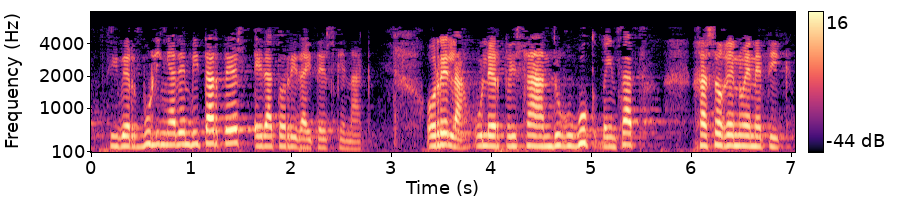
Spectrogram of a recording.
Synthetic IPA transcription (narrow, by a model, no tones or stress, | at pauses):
siβ̞e̞ɾβuliɲaɾe̞mbit̪aɾt̪e̞se̞ɾat̪o̞rið̞ajt̪e̞ske̞nak | o̞re̞laule̞ɾt̪uisand̪uɣ̞uɣukbe̞jnt͡sat̪ʝaso̞ɣ̞e̞nue̞ne̞t̪ik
